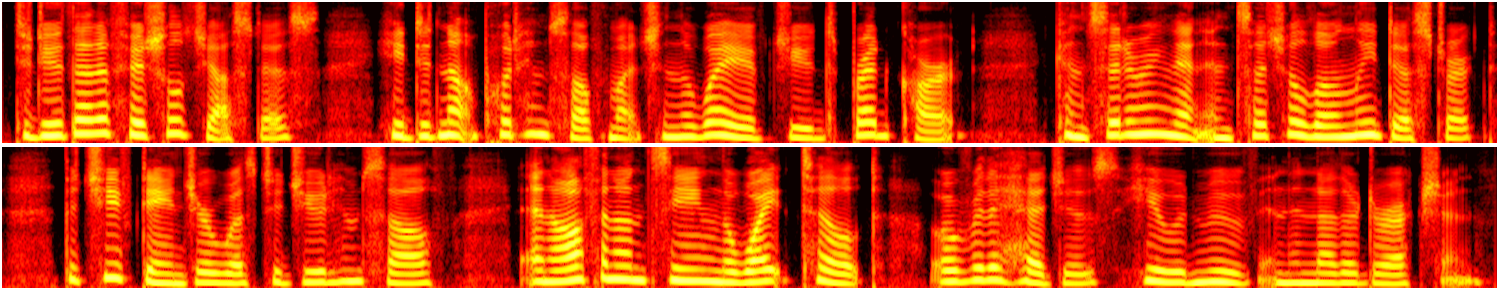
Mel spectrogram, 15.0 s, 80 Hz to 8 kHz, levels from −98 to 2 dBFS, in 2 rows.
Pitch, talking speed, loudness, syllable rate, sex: 225 Hz, 195 wpm, -19 LUFS, 5.3 syllables/s, female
